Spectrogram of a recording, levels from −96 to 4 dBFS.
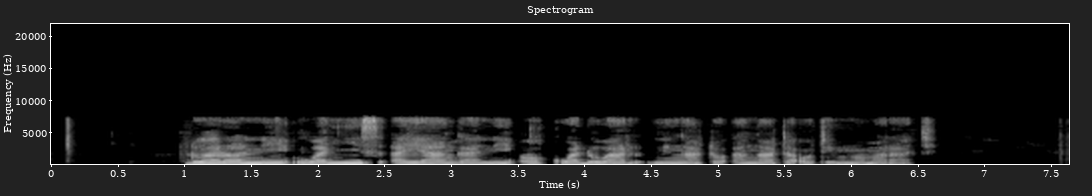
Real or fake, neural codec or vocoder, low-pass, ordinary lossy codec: fake; vocoder, 44.1 kHz, 128 mel bands every 256 samples, BigVGAN v2; 7.2 kHz; none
